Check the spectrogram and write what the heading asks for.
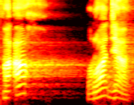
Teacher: خا کو پر پڑھیں گے، وا کو پر پڑھیں گے، اس لیے کہ وا کے اوپر زبر ہے.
